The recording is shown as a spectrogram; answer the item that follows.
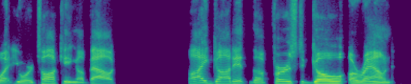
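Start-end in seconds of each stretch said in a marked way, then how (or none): none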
